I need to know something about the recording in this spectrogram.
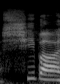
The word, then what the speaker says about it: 시바: 인도의 힌두 들은 아 시바 신 이라고 하는 신어 섬깁니다 발음을 조심해야 됩니다 잘못하면 욕 처럼 될 수 있기 때문에 시바 신을 생기는데 이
